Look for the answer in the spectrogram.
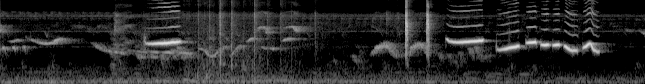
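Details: Female white-rumped shama singing to rouse males into song: loud, clear whistled notes, some sliding and some flat, then a quick run of short bright whistles, with a few sharp clicks.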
